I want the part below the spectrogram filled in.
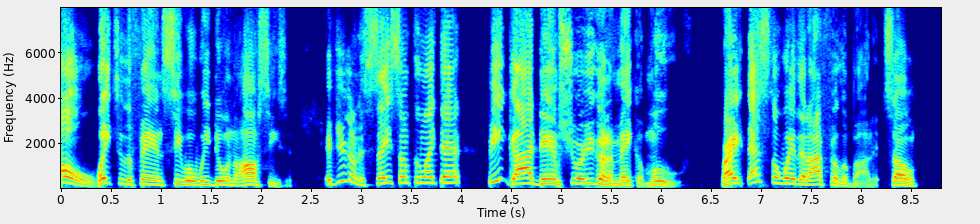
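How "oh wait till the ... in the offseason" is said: normal talking voice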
